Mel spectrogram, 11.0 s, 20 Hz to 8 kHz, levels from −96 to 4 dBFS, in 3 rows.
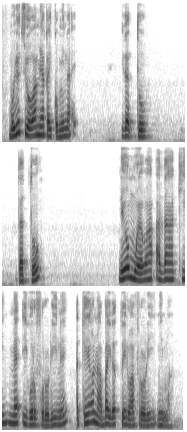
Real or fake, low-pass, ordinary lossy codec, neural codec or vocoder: fake; none; none; codec, 16 kHz, 8 kbps, FunCodec, trained on LibriTTS, 25 frames a second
